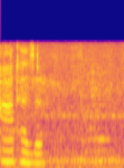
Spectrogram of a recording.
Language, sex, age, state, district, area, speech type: Assamese, female, 18-30, Assam, Jorhat, urban, spontaneous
